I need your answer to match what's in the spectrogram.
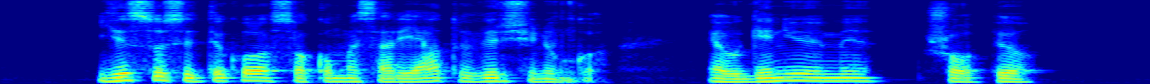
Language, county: Lithuanian, Marijampolė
